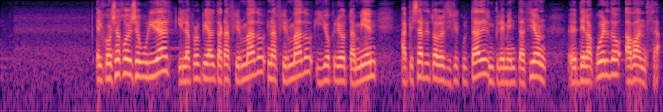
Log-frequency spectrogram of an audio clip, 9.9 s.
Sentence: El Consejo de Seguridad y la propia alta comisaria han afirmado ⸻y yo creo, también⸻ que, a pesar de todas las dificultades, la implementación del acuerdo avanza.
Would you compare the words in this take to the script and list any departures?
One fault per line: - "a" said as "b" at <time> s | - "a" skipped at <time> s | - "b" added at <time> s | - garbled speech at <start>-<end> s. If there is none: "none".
- "comisaria" said as "afirmado" at 3.4 s
- "que" skipped at 5.6 s
- "la" skipped at 7.3 s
